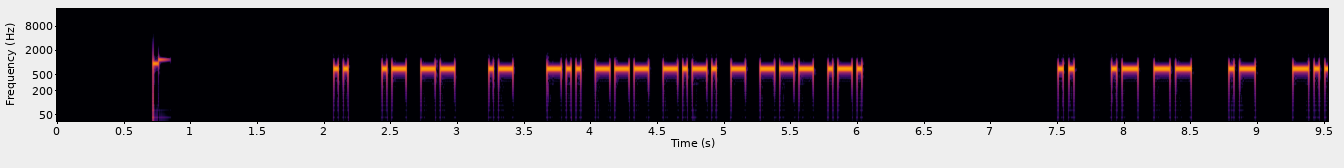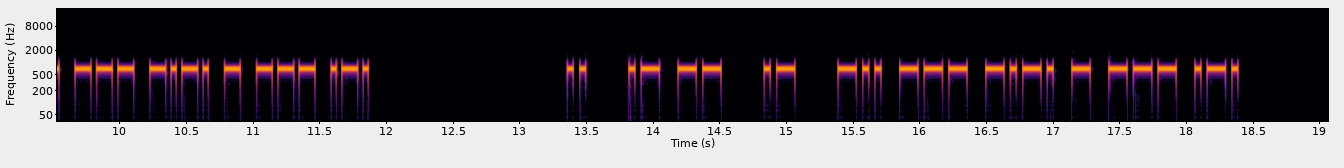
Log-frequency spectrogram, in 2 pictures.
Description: Morse code, heard as a keyed tone, about 29 wpm, 700 Hz. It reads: I AM A DOCTOR I AM A DOCTOR I AM A DOCTOR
